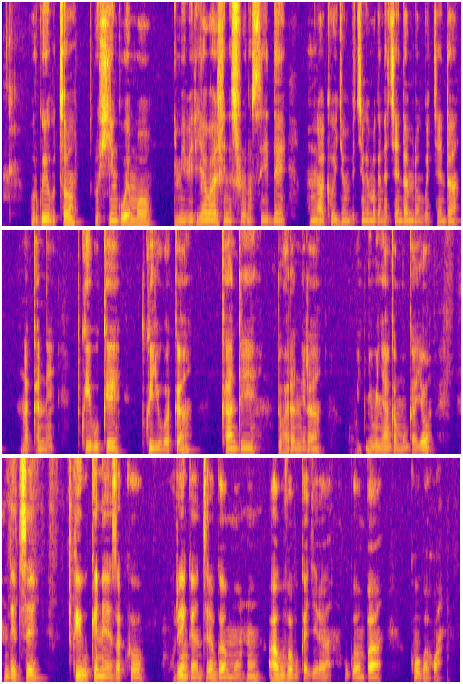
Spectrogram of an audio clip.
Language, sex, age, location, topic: Kinyarwanda, male, 25-35, Nyagatare, government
